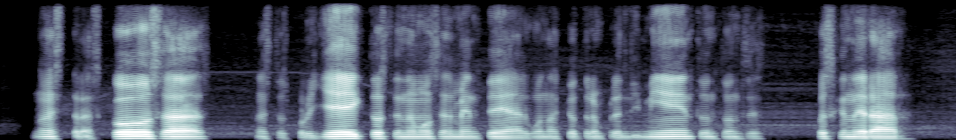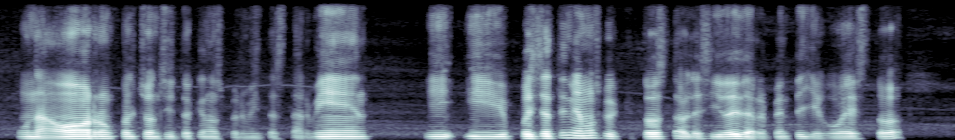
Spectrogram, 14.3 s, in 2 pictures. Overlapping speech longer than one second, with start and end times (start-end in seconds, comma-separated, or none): none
